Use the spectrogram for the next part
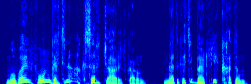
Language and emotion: Kashmiri, fearful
